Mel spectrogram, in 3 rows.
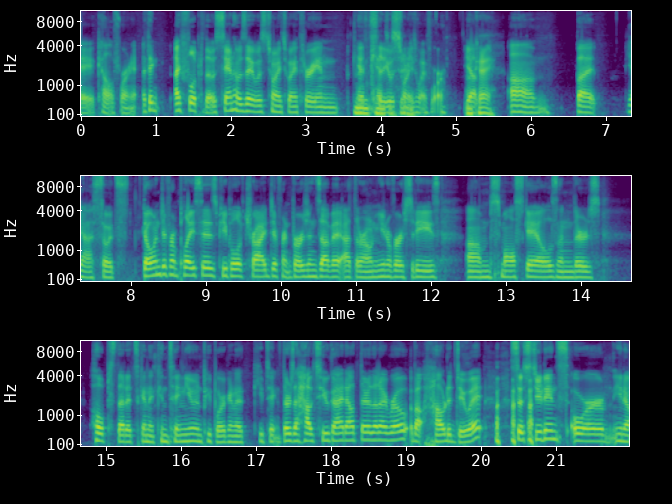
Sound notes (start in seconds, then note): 20.2 laughing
